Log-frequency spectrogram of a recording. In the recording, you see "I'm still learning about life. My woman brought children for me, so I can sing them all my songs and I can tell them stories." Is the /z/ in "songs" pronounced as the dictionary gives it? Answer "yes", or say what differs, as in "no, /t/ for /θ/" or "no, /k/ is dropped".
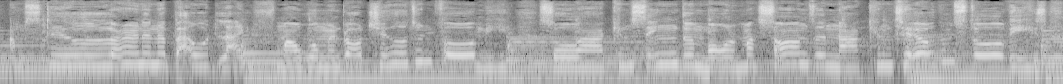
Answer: yes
